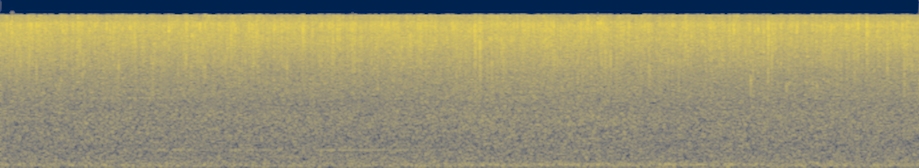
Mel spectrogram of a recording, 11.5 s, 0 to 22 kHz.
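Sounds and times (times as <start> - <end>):
rainstorm: 0.0 - 11.4.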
